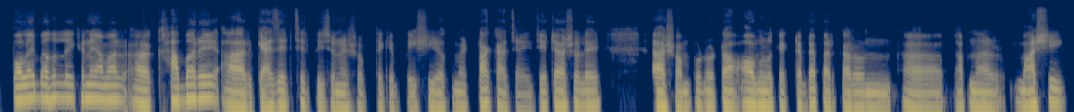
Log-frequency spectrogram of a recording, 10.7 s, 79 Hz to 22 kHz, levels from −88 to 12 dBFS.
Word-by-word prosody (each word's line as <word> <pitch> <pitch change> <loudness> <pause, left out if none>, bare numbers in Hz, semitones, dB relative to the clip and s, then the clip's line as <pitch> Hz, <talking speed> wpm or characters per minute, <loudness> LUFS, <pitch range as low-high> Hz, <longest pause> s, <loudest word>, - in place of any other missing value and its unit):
বলাই 155 +2 +6
বাহুল্য 160 +1 +2
এখানে 160 +1 +2
আমার 155 0 +4 0.2
আ - - +5 0.2
খাবারে 160 +3 +4 0.3
আর 110 -1 +5
গ্যাজেটস 110 +2 +1
এর 120 - -4
পিছনে 110 -1 -2
সবথেকে 105 0 -8 0.2
বেশি 100 +3 -6
রকমের 110 0 -4
টাকা 125 -2 +1
যায়। 95 -1 -8
যেটা 115 +1 -2
আসলে 115 0 -1 0.7
আ - - +7
সম্পূর্ণটা 115 +1 0 0.2
অমূলক 115 -1 +3
একটা 120 - -4
ব্যাপার। 120 -3 0
কারণ 110 -1 0 0.4
আ - - +2 0.5
আপনার 110 0 +1 0.4
মাসিক 120 +3 +2
115 Hz, 145 wpm, -24 LUFS, 110-125 Hz, 0.7 s, আ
